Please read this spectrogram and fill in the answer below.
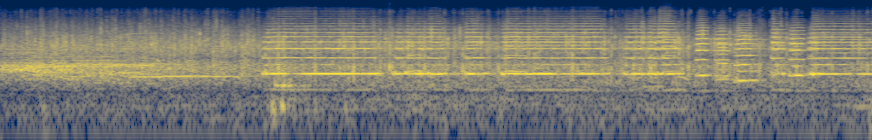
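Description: Applause, then about three seconds in a military brass band comes in with loud held brass notes, breaking into a quicker run of notes near the end.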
